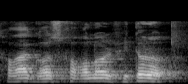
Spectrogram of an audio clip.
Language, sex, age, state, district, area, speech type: Assamese, male, 60+, Assam, Darrang, rural, spontaneous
